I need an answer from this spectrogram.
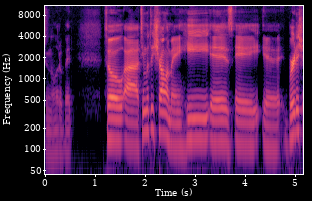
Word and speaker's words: Timothée: It's not pronounced Timothy. It's pronounced Timothée Chalamet. Something like that, but then think about someone saying that in with a French accent, and that's how it's pronounced.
